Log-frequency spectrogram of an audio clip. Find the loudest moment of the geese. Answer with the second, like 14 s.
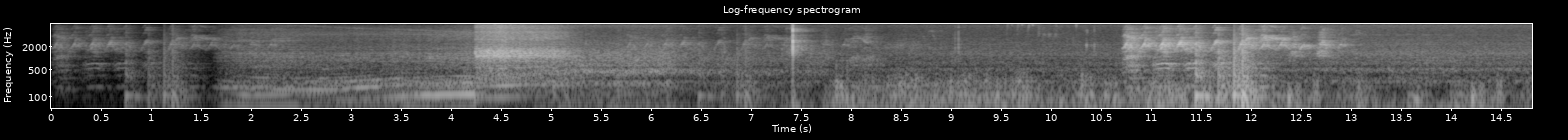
12 s.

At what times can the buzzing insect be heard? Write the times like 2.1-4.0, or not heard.
4.8-14.7.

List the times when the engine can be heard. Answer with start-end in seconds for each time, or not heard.
1.6-5.3.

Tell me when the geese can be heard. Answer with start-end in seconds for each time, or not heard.
0.0-2.4, 5.7-8.2, 10.7-12.9.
